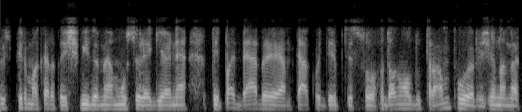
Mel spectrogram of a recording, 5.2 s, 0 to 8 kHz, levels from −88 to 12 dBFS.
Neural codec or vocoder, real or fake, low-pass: none; real; 7.2 kHz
